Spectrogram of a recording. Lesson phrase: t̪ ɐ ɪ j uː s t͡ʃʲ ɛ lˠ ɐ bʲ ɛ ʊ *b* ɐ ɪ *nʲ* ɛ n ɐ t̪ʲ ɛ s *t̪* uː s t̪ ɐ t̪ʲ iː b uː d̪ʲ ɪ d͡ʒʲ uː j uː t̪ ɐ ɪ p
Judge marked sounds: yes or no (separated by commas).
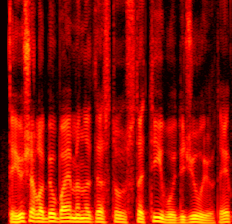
yes, no, yes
